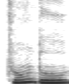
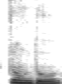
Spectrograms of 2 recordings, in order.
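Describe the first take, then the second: First: 重读 opening on chóng, second tone; 重读 read as chóngdú. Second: 重读 opening on zhòng, fourth tone; 重读 read as zhòngdú. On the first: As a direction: say 重读 as chóng dú, as in repeat. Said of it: "就是回头再读". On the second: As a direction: say 重读 as zhòng dú, as in heavy. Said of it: "就是读得重一点". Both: Shown as a demonstration.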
